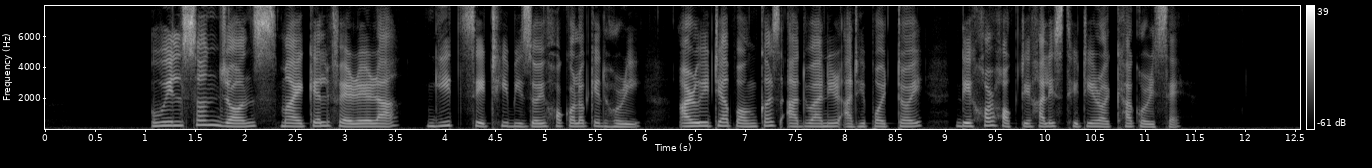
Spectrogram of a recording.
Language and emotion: Assamese, neutral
